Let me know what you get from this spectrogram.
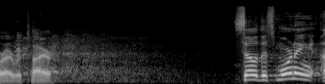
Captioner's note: laughter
